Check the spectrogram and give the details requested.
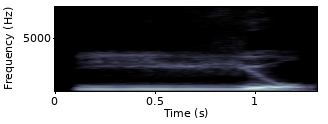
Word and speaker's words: jul: And also the word for Christmas, Yule, is also like Yule.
